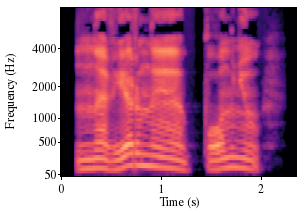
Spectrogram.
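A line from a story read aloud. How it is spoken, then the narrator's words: Uncertain. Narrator (Russian): неуверенно ответил я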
